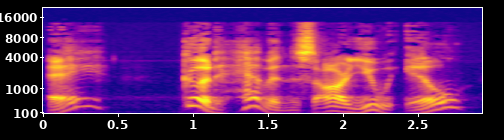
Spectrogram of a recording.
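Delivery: startled, high-pitched concern; alarmed cry. Acted. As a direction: exclaim in alarm at a friend. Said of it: "cried D'Artagnan".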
